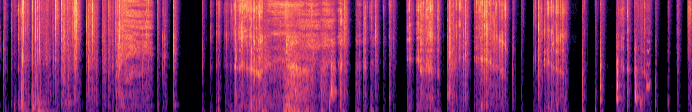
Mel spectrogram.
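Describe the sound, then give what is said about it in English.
Wet, crunchy bites into pickles, cucumbers fermented in vinegar, with irregular bursts of chewing and crunching, separated by brief pauses and no talking. “that have been sitting, fermenting. In vinegar. Are you going to crunch one?”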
